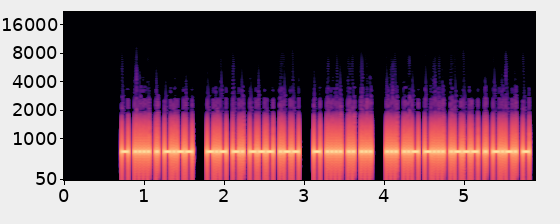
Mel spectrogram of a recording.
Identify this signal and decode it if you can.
Morse code, heard as a keyed tone, about 44 wpm, 700 Hz. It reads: THEY KNOW THIS SUBJECT
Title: Sentences from Top 800 Words 45wpm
